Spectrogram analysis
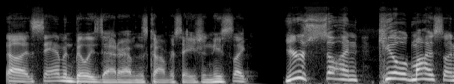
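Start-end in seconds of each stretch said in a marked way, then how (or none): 2.8-4.5 higher, slower accusing dad voice; a hint of a grieving dad accusing; mock angry father. Host voicing the dad blaming the other father, higher and slow.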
